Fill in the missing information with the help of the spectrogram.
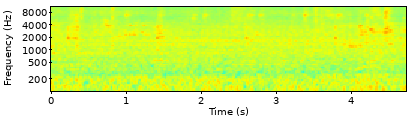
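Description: Kia Bongo 3 truck on the move: steady engine and road noise with a low rumble.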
